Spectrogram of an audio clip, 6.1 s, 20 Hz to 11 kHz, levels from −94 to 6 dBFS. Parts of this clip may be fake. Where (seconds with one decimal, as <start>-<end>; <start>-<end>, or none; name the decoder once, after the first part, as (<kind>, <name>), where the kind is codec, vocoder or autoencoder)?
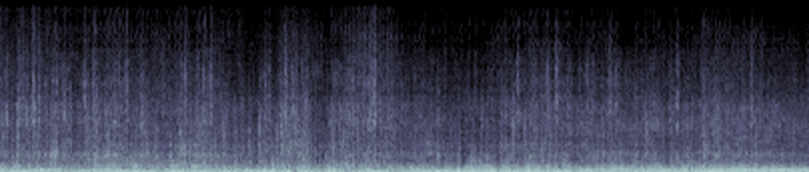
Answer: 0.4-1.6 (vocoder, Vocos); 2.4-6.1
